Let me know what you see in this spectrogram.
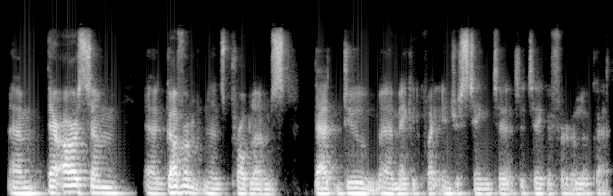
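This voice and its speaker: A man's somewhat breathy voice, dark and mellow in tone, monotone and flat in intonation, at a moderate pace with hardly any pauses. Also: fairly low pitch for a man. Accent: Dutch. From Netherlands. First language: Dutch. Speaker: historian, author. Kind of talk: panel discussion. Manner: hesitant, many fillers.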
